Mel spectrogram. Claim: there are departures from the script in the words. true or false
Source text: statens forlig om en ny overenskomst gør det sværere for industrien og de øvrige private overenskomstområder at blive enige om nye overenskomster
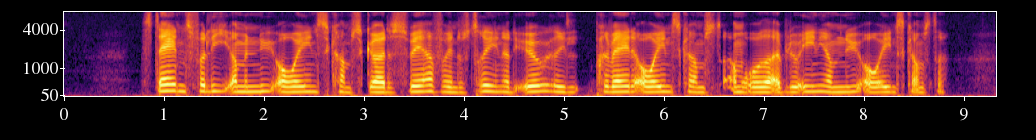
false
